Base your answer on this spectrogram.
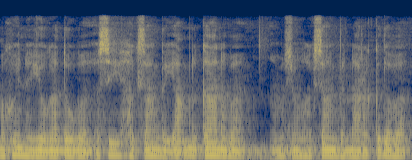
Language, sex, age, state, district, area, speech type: Manipuri, male, 30-45, Manipur, Thoubal, rural, spontaneous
